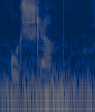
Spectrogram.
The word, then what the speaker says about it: Oslo: And actually, in Norwegian, the right way to pronounce the name of the capital is Oslo.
